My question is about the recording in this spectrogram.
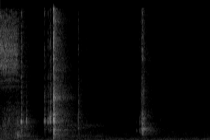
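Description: Plastic handheld egg cracker squeezed shut on an egg: a sharp click about half a second in and a lighter click about a second later as the mechanism snaps and the eggshell cracks.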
